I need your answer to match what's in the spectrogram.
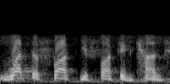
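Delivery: ordinary delivery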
